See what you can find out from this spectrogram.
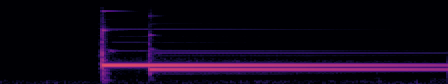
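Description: A doorbell, rung by a father arriving to pick up his daughter, chimes two quick ding-dong notes, the second slightly lower, then its bright ringing tone lingers and slowly fades. No voices are heard.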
